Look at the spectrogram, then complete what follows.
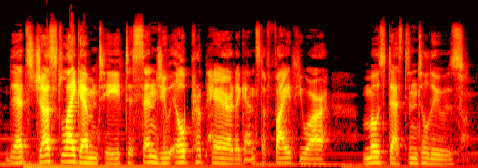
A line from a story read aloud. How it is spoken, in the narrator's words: You hear sort of a little chuckle, and he says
